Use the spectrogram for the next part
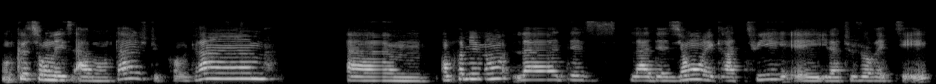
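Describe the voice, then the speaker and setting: A woman whose first language is English presenting slides in French, careful and halting with non-native phrasing, over a computer mic on a video call. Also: medium pitch, a little mellow. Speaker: project officer presenting. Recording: dull lo-fi call audio.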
